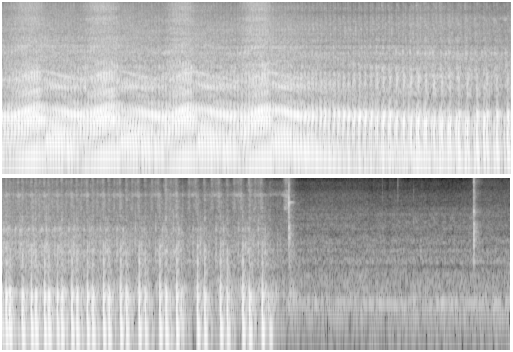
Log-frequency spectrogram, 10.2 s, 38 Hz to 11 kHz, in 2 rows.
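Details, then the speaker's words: 1985 Honda VT 500 V-twin being parted out, carburetor clean inside: strong revving that winds down cleanly to a stop near eight seconds, crisp even firing, no knock; engine sounds sound. "really what this was for is just to show you that the carburetor is good and cleaner on the inside than it is on the outside, and also the engine, and it runs."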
